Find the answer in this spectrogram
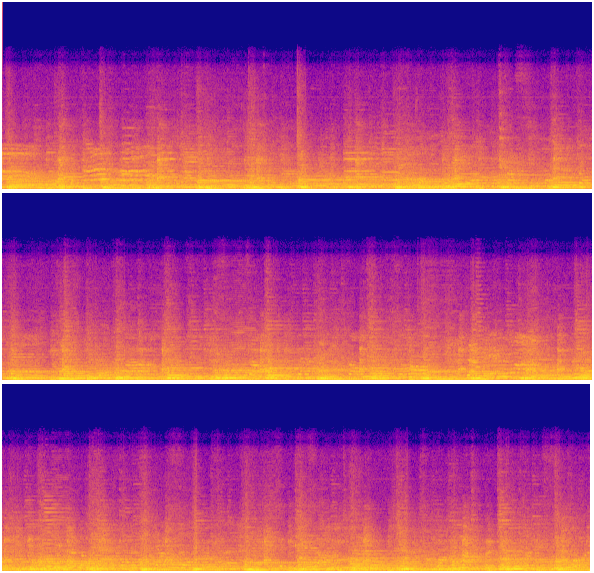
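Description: Four nylon-string classical guitars playing a song together in a steady rhythm.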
